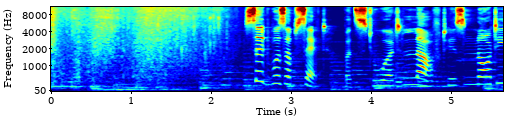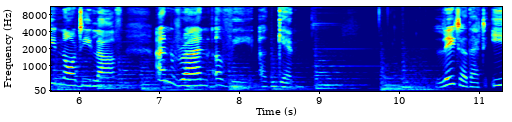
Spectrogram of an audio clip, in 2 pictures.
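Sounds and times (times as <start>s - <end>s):
big splash of someone falling into a pond: 0.0s - 2.5s
speech: 2.4s - 9.2s, 10.5s - 11.2s.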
